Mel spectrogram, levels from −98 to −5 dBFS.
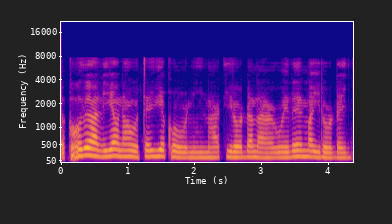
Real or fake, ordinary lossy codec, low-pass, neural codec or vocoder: fake; none; none; codec, 16 kHz, 1 kbps, FunCodec, trained on Chinese and English, 50 frames a second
